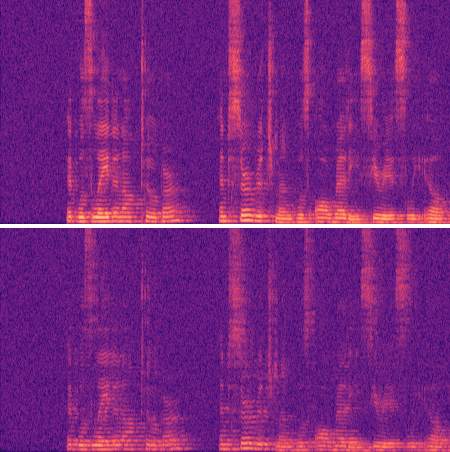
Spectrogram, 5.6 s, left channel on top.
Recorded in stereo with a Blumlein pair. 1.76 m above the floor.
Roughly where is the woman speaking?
Left.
